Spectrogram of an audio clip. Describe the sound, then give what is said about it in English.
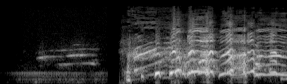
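A cat outside the window meows loudly in a rapid string of whiny, wavering cries that run into one another. “now we've got this fucking cat that just hangs outside the window while we record and goes, meh, meh, meh.”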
